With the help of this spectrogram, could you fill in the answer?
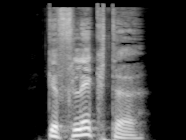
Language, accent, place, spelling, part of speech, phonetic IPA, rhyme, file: German, Germany, Berlin, gefleckte, adjective, [ɡəˈflɛktə], -ɛktə, De-gefleckte.ogg
- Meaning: inflection of gefleckt: 1. strong/mixed nominative/accusative feminine singular 2. strong nominative/accusative plural 3. weak nominative all-gender singular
